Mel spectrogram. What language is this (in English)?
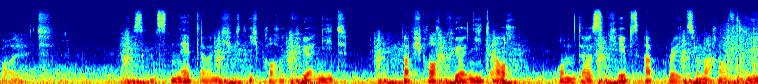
German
